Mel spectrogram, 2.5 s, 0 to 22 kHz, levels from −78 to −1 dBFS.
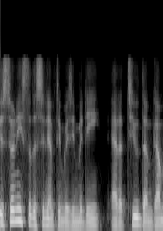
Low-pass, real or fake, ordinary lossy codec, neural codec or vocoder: none; fake; none; codec, 16 kHz, 0.2 kbps, FocalCodec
